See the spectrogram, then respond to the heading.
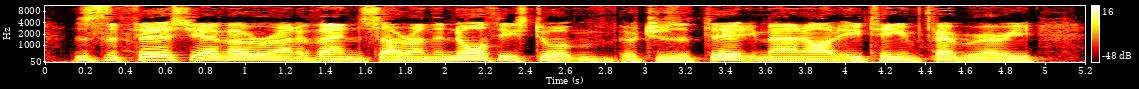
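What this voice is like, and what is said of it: Newcastle English accent. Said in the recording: “Newcastle upon Tyne in the UK, which is where this weird accent is from”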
